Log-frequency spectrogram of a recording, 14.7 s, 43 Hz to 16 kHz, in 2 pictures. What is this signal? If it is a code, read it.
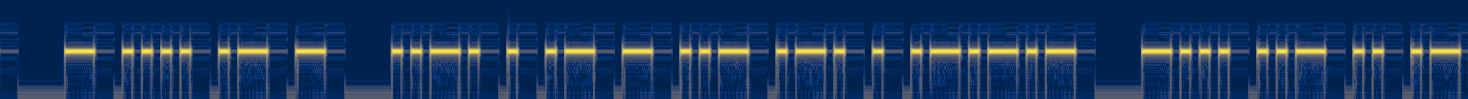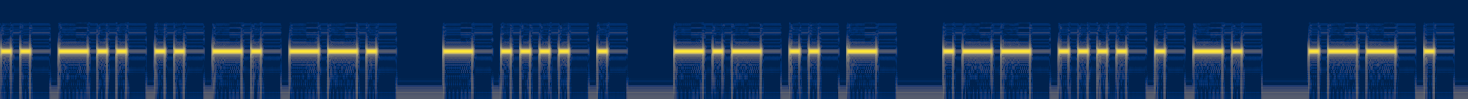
Morse code, heard as a keyed tone, about 25 wpm, 750 Hz. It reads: THAT FEATURE. BUILDING THE KIT WHEN WE
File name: cwa / W1AW-Level3 / 25WPM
